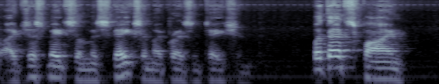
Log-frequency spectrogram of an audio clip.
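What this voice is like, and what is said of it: Slow, deliberate speech. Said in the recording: “I am speaking slowly”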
